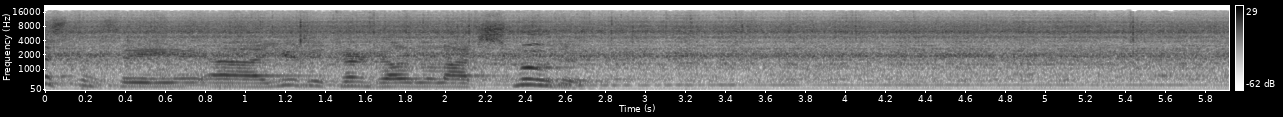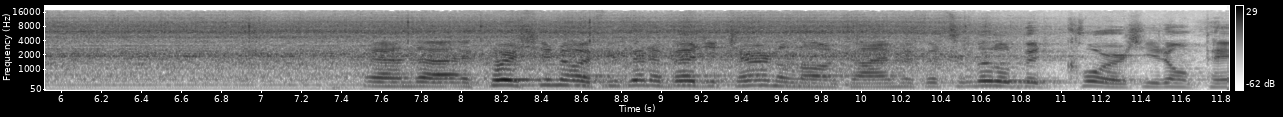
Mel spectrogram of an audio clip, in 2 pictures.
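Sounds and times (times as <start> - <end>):
kitchen blender blending blanched almonds at high speed: 0.0 - 11.3
speech: 0.1 - 2.9, 7.5 - 11.8.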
